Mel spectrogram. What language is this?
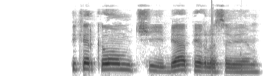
Pashto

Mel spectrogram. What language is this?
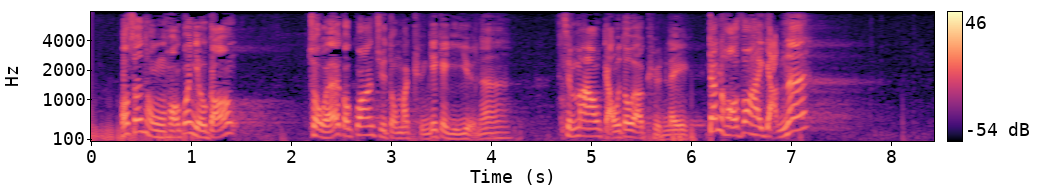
Cantonese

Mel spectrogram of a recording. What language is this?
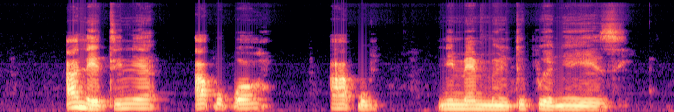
Igbo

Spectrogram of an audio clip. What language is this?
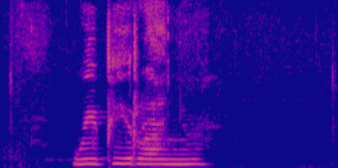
Kalenjin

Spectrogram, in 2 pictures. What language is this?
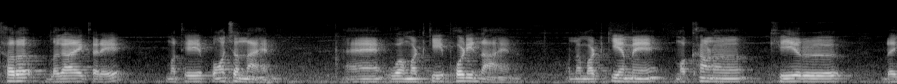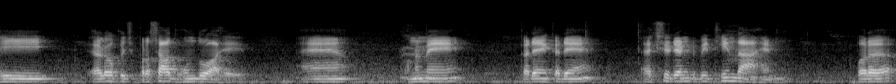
Sindhi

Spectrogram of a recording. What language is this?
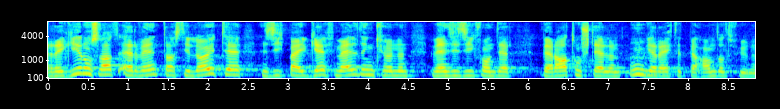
Swiss German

